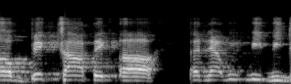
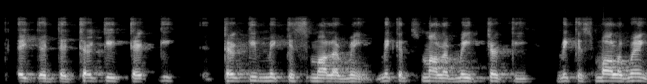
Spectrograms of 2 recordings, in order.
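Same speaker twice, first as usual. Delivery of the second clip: put-on fighter voice, broken phrases, words repeated; 6 semitones lower than usual. Retelling what Canelo said about the ring, Canelo impression. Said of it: "You know how Canelo is".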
